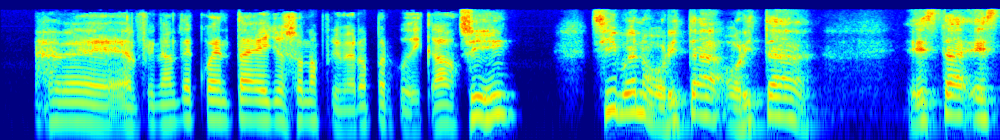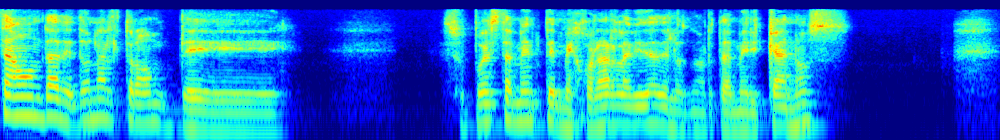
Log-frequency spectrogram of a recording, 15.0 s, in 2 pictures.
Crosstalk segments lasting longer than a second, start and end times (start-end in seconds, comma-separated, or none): none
